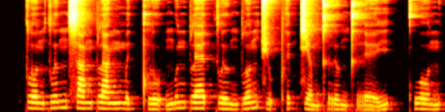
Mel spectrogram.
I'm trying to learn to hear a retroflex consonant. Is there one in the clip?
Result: no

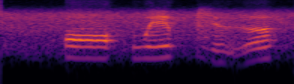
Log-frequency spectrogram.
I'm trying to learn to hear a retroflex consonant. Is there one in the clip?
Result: no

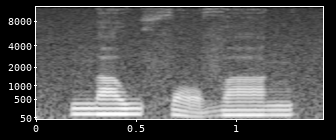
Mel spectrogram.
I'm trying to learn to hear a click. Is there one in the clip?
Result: no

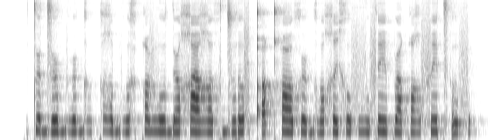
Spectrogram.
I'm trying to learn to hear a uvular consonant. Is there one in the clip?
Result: yes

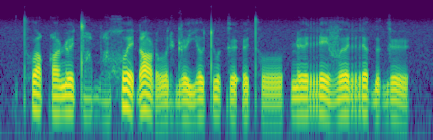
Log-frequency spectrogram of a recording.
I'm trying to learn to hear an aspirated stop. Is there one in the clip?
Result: yes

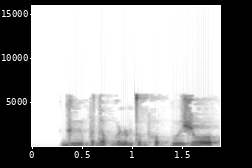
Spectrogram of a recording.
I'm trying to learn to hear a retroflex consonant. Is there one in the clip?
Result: yes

